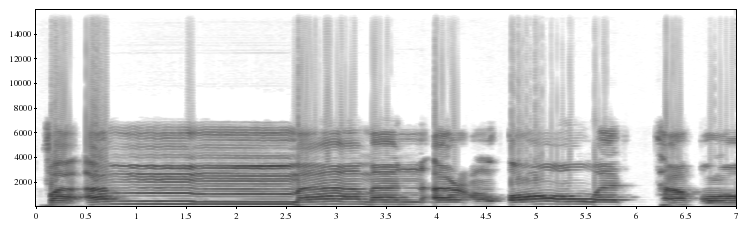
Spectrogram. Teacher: mim bertasydid seperti halnya nun bertasydid, ditahan 2 harokat, kemudian ketika menemukan huruf ta, dia ada hamas keluar sedikit.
